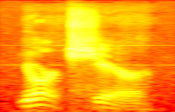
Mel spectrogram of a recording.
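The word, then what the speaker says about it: Yorkshire: It's sheer. It's pronounced shear. You know, Yorkshshire, not Yorkshshire.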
